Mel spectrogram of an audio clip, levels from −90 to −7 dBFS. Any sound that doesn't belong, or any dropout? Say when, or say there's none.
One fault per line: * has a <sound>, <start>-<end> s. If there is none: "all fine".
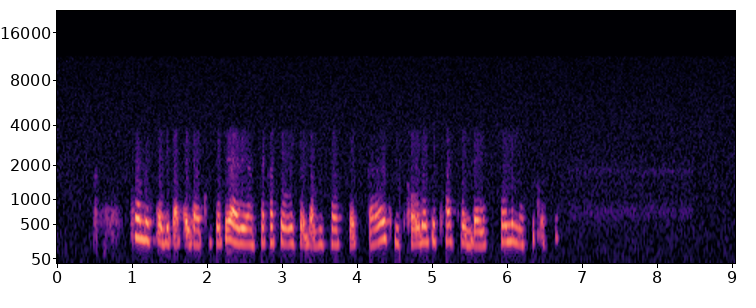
all fine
